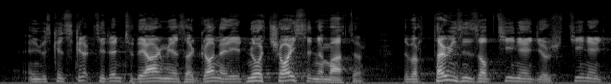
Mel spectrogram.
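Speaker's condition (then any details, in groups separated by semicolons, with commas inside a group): Cleft palate and cleft lip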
